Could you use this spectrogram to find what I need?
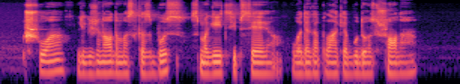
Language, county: Lithuanian, Klaipėda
